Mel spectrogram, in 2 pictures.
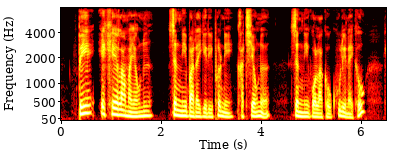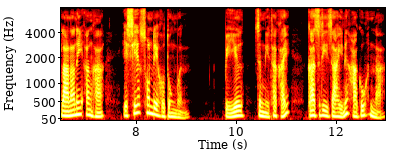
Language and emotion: Bodo, fearful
